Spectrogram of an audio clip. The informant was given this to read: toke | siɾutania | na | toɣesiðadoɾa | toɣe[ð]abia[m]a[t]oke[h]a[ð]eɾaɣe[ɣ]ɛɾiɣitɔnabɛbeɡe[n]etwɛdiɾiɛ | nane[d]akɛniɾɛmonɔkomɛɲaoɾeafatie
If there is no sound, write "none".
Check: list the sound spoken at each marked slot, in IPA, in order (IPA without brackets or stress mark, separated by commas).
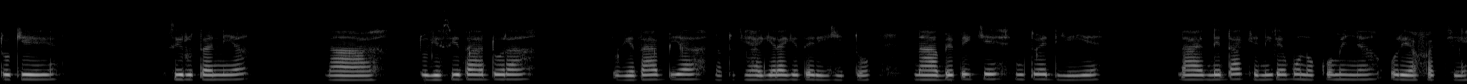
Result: ð, n, t, h, ɣ, ð, n, d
